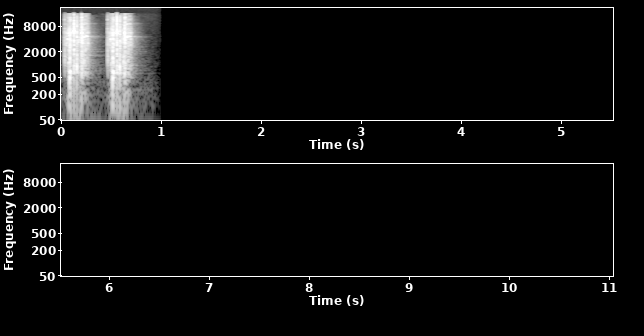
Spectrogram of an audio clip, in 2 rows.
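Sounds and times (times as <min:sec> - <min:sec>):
camera shutter clicks: 0:00.0 - 0:00.8.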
